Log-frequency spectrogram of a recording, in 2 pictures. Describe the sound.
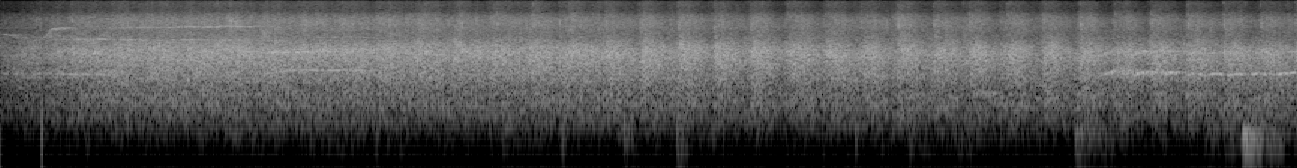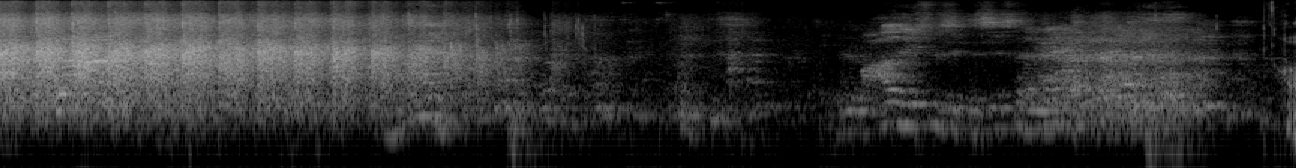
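A packed, sold-out comedy audience at Magasinet in Odense, Denmark, applauds loudly as a comedian walks on, a dense, steady roar of clapping with some cheering that holds for about fifteen seconds, then fades as a single voice starts talking.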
